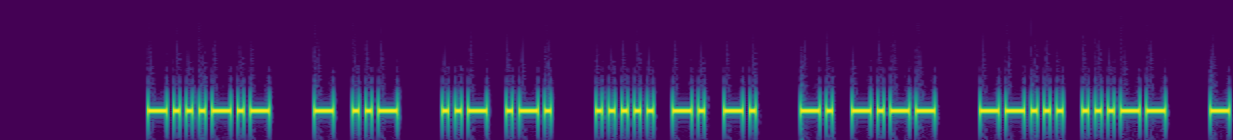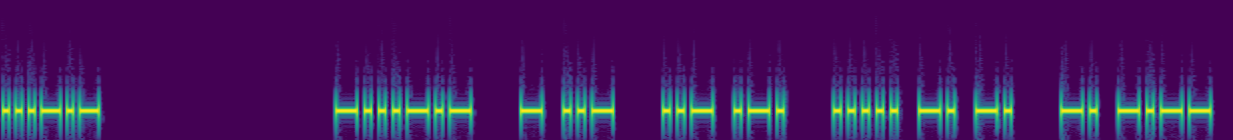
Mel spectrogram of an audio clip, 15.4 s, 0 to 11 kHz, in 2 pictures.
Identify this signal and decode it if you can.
Morse code, heard as a keyed tone, about 30 wpm, 700 Hz. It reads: <BK> TU UR 5NN NY 73 <BK> <BK> TU UR 5NN NY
